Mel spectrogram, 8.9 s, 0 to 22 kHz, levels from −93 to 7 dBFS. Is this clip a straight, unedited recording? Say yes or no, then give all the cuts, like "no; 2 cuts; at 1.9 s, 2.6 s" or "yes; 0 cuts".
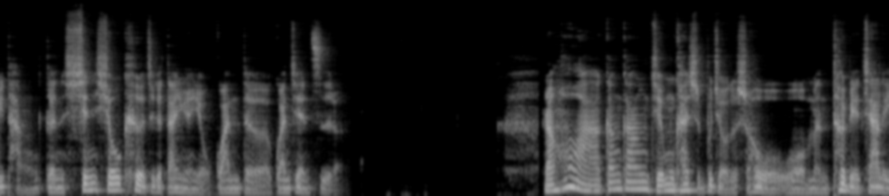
no; 1 cut; at 5.4 s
